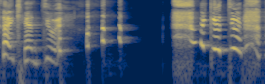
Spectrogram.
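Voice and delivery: helpless giggles, voice squeaking high; real laughing. Real, not acted. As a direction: crack up while trying to get the words out. Cracks up attempting the accent.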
